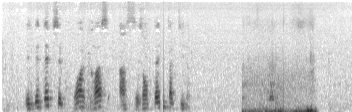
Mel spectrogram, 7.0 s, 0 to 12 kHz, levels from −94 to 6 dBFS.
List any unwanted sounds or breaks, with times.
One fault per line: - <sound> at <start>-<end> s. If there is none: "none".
- dropout at 3.2-3.3 s
- bark at 4.8-6.4 s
